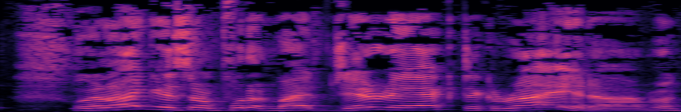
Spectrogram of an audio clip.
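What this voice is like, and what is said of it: Old man voice. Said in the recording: “doing an old man voice”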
